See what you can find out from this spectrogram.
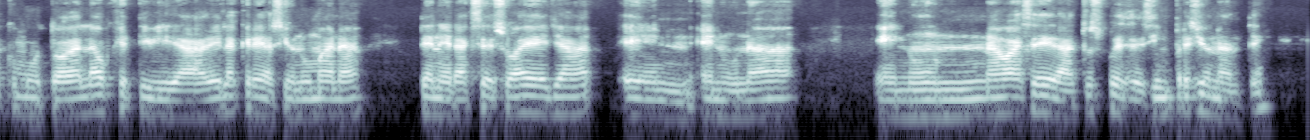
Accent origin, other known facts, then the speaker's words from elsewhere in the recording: Colombia; por qué somos como somos los colombianos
